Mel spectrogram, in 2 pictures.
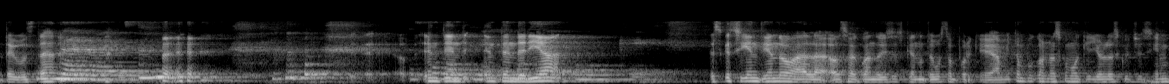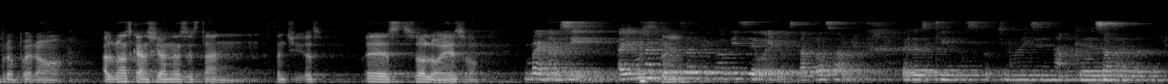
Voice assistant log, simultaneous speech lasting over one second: present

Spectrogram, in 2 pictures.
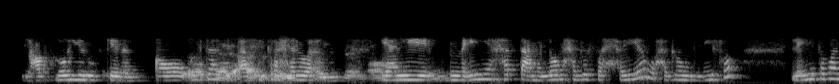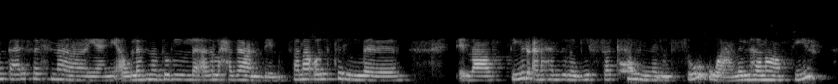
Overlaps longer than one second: present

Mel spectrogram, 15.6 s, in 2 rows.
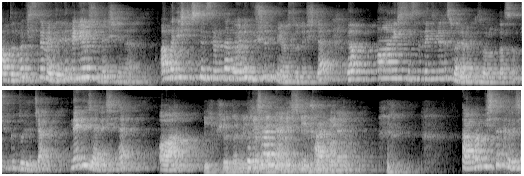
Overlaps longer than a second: present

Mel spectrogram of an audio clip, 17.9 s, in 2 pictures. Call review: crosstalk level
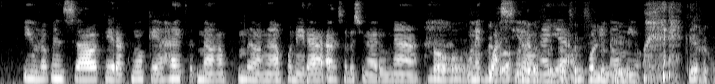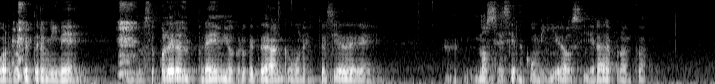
present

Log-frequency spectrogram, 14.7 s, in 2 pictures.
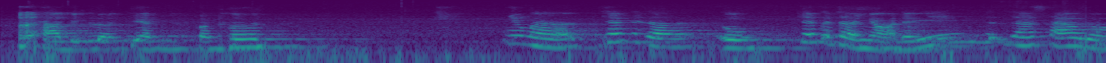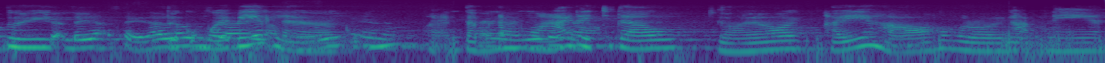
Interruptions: present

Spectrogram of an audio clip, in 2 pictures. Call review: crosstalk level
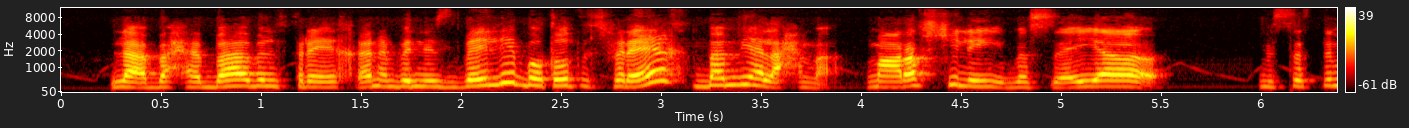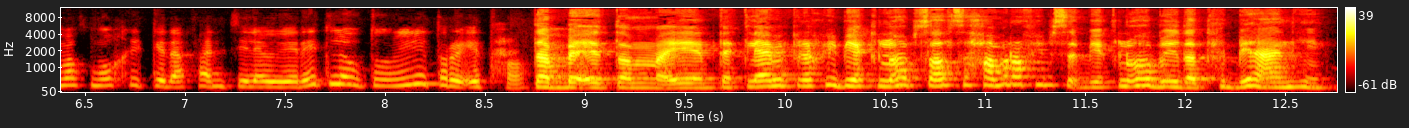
none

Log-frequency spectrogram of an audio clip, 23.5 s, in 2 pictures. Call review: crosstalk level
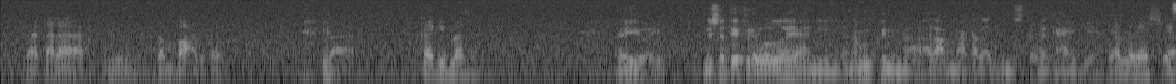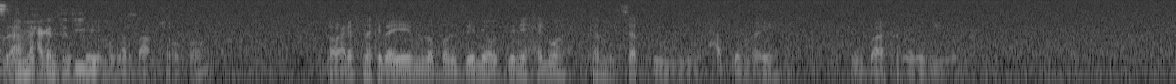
present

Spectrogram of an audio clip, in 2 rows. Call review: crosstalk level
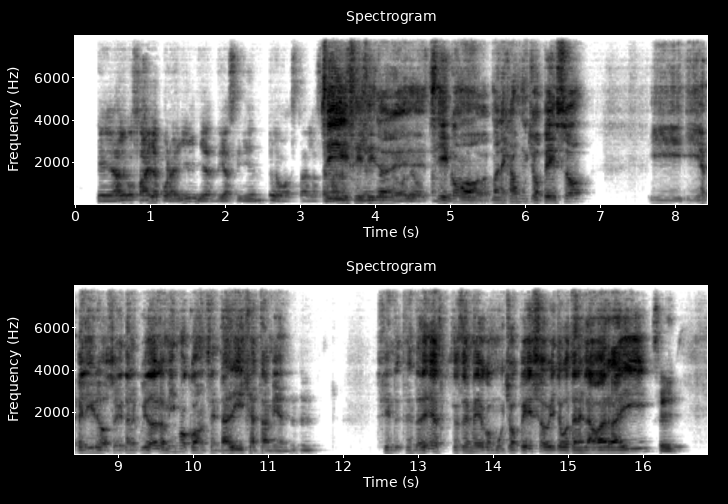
present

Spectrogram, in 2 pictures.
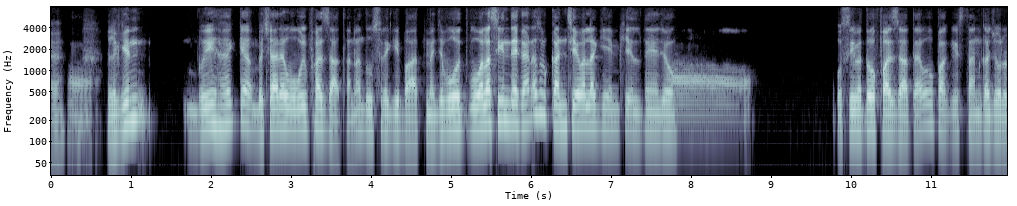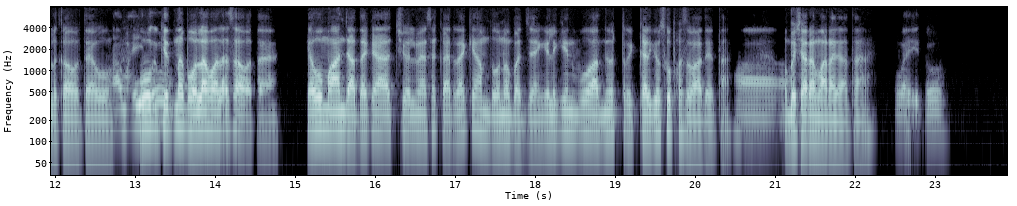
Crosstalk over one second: none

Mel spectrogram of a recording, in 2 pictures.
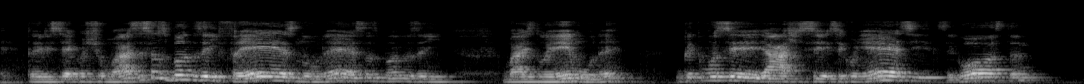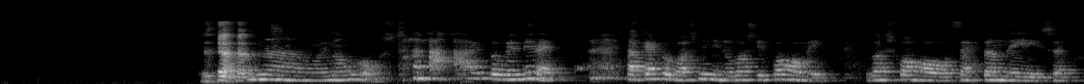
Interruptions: none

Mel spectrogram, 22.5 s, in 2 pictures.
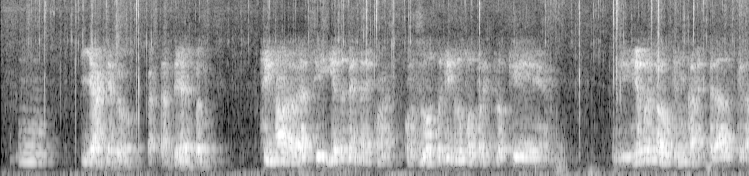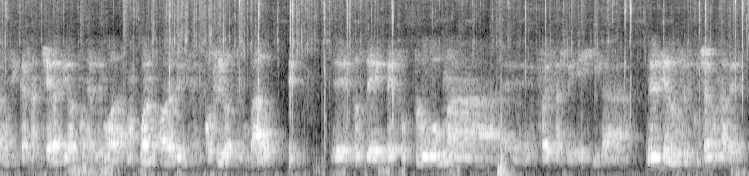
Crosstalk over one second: none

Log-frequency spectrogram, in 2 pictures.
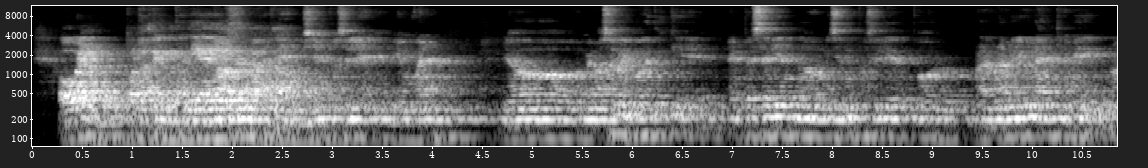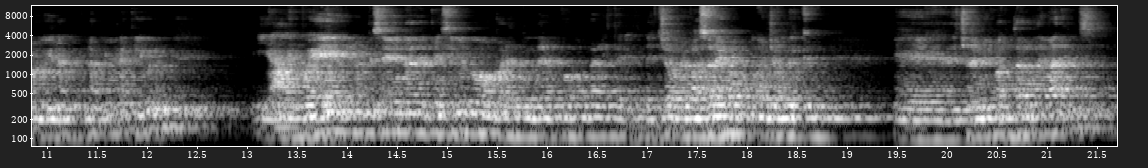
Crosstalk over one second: present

